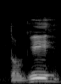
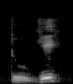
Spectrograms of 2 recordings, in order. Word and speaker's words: togi: Togi means correct. That word aha also has a sense of agreement. So togi, sometimes pronounced tugi, tugi, means correct.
